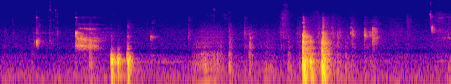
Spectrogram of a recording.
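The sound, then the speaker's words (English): Someone drinks: a soft slurping sip, a couple of gulps and clinks as a glass is handled and set down, with scattered small clicks and no talking. “Since we're blocking out, I'll take another sip.”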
